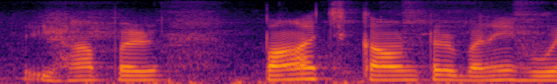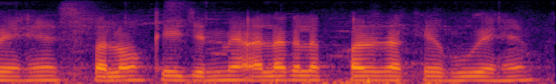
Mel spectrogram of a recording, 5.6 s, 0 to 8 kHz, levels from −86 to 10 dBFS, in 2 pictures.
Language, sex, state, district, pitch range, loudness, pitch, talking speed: Hindi, male, Uttar Pradesh, Lalitpur, 150-160 Hz, -19 LUFS, 150 Hz, 170 wpm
